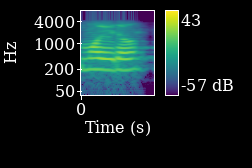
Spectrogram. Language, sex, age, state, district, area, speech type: Odia, female, 45-60, Odisha, Sambalpur, rural, conversation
